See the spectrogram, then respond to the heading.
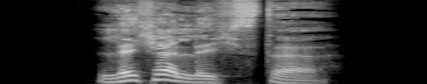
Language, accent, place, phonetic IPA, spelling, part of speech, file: German, Germany, Berlin, [ˈlɛçɐlɪçstə], lächerlichste, adjective, De-lächerlichste.ogg
- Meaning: inflection of lächerlich: 1. strong/mixed nominative/accusative feminine singular superlative degree 2. strong nominative/accusative plural superlative degree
